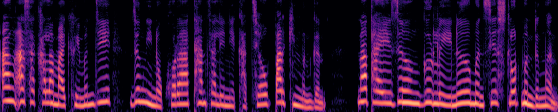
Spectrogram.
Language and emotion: Bodo, surprised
